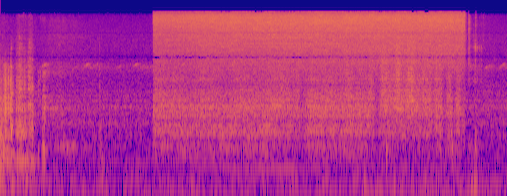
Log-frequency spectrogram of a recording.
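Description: Airbrush spraying paint through netting held over a fishing lure: one steady hiss lasting about six seconds, starting and stopping sharply. A few short handling clicks and knocks come right at the start.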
